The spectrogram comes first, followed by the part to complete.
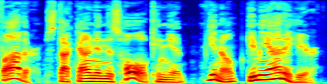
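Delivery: plain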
